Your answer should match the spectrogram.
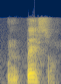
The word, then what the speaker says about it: un peso: b p and B the N is pronounced like an m so like un peso same as um the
